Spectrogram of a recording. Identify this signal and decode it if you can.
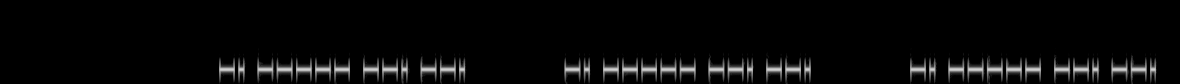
Morse code, heard as a keyed tone, about 25 wpm, 700 Hz. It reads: N0GG N0GG N0GG
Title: USA Call Signs - 4 Characters - Repeated 3x - 25wpm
